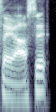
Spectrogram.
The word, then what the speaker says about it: Sayasith: last name, which is Sayasith. It's a mouthful, but it's pronounced Sayasith.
